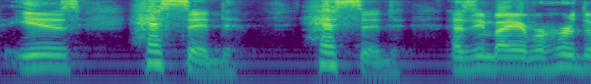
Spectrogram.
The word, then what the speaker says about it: Chesed: So Hesed is this, um, and I think to say it properly in Hebrew, it's, it's Chesed. Um, because you see it's spelled with an H, and you also see it spelled with a CH. And so when you see that, you know that in Hebrew it's a ch sound. – So it's a chesed.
